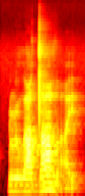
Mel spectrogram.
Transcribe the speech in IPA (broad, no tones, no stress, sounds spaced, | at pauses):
ɭ uː dˤ ø ðˤ ḛ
